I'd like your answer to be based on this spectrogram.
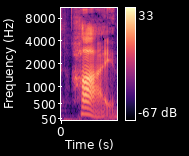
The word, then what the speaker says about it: Haai: goes as Hi. That's spelled H-A-A-I.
